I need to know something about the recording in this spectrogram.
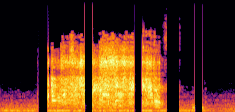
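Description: A mobile phone plays a loud ringtone.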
